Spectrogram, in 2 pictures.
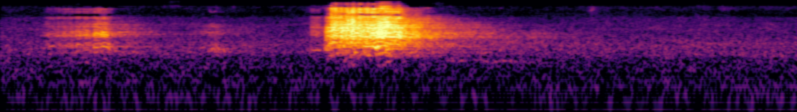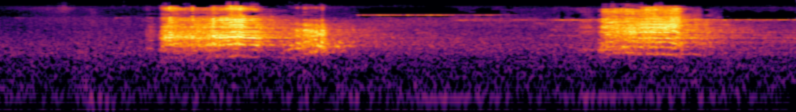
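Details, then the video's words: Wild blue-and-yellow macaw (Ara ararauna) giving three loud, grating screams at irregular intervals of about three and two seconds, with a fainter call at the start and a constant hiss underneath. "Canto de Arara, Arara Gritando, Som de Araras | Arara Canindé"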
